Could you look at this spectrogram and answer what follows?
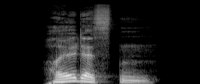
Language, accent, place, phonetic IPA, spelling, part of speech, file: German, Germany, Berlin, [ˈhɔldəstn̩], holdesten, adjective, De-holdesten.ogg
- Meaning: 1. superlative degree of hold 2. inflection of hold: strong genitive masculine/neuter singular superlative degree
